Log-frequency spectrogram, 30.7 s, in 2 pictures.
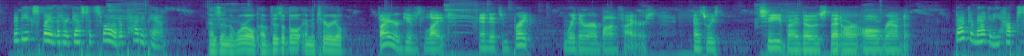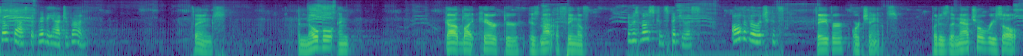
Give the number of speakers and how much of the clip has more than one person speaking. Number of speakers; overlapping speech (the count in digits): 3, no overlap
